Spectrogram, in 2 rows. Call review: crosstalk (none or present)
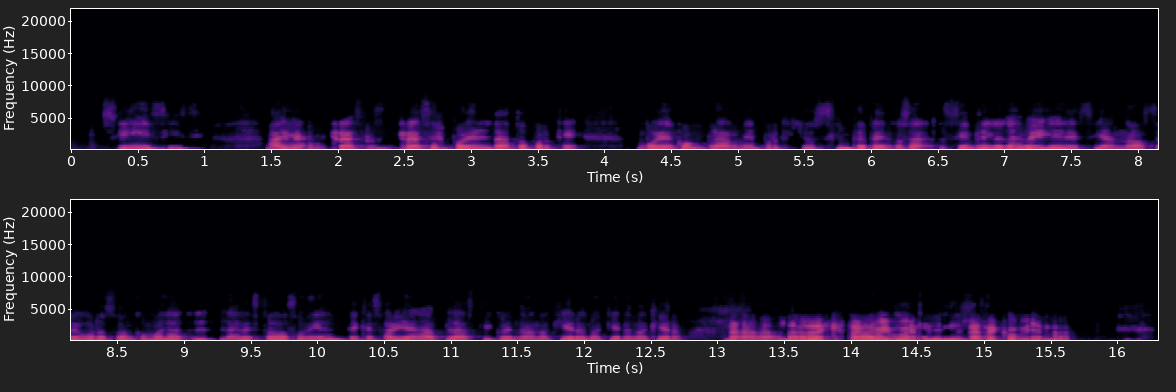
present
